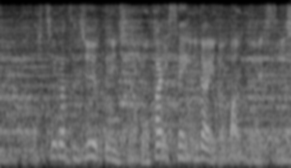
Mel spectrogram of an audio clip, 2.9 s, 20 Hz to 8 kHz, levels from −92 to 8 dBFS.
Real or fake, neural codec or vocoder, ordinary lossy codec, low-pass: fake; vocoder, 22.05 kHz, 80 mel bands, HiFi-GAN; none; 7.2 kHz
